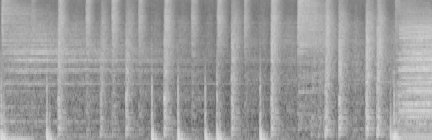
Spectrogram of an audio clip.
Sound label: Drum loops, Funky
